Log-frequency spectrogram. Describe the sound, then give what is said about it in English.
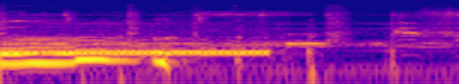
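A faint, steady electronic ringback tone hums through a phone line for nearly a second, then cuts off, leaving quiet line noise with a few soft clicks. “Answer the phone. Pick up the phone, homie.”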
